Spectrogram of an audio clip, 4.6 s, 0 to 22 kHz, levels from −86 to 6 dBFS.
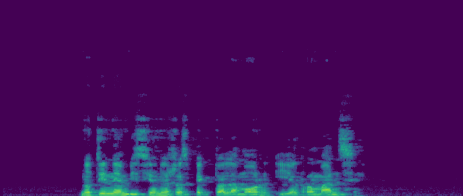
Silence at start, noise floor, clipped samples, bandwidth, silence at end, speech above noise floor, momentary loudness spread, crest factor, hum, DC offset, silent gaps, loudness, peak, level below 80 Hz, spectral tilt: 0.8 s; -76 dBFS; under 0.1%; 9.2 kHz; 1.1 s; 58 dB; 8 LU; 18 dB; none; under 0.1%; none; -19 LUFS; -2 dBFS; -58 dBFS; -6.5 dB/octave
